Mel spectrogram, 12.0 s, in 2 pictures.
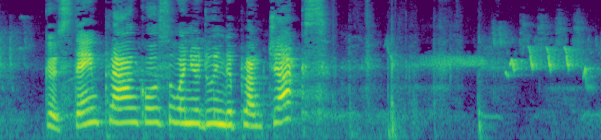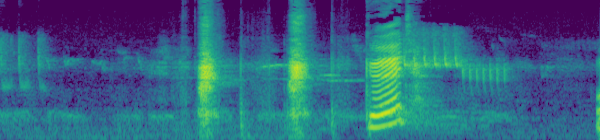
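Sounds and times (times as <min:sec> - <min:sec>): small bird singing: 0:00.0 - 0:01.0, 0:03.3 - 0:12.0.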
